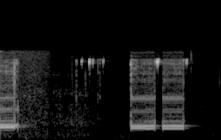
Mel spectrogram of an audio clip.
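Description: Touch-tone beeps sound as a telephone number is dialled from a TV show's control room to reach a caller. Three faint tones play: a short one first, then after a pause a closely spaced pair.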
